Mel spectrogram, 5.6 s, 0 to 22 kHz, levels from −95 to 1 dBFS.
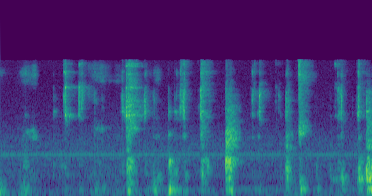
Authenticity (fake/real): real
